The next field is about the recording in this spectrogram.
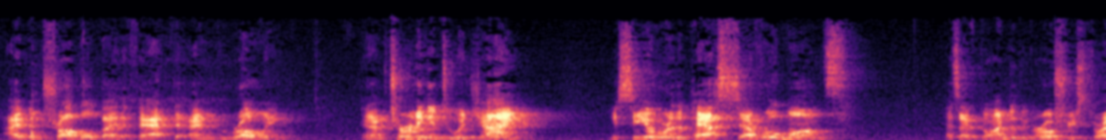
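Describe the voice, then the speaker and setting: An American man delivers a comic speech with theatrical mock indignation. His voice is high and very bright and forceful, pushed out to a room. It sounds roomy, picked up from a distance. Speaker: club speaker. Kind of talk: humorous tall-tale speech to a live audience. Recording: roomy, distant mic with background noise.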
